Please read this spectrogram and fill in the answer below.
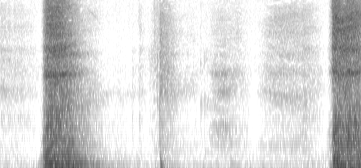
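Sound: imitated heavy panting breaths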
